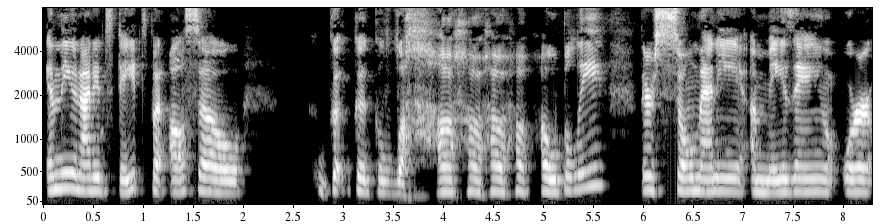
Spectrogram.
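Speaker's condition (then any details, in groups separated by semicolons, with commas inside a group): Stuttering; variable stuttering, formerly preoccupied with which words would be easier to say, helped by stuttering community; amount of stuttering, feeling stuck and physical tension fluctuate, stutters openly; repeated sounds, prolonged sounds, blocks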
